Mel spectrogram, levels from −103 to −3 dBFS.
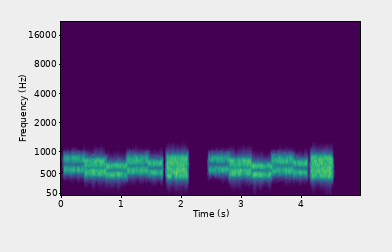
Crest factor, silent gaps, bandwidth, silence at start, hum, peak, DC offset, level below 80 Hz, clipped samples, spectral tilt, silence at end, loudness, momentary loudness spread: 18 dB; 2.13-2.43 s; 1 kHz; 0.05 s; none; -16 dBFS; under 0.1%; under -90 dBFS; under 0.1%; 21.5 dB/octave; 0.45 s; -33 LUFS; 12 LU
